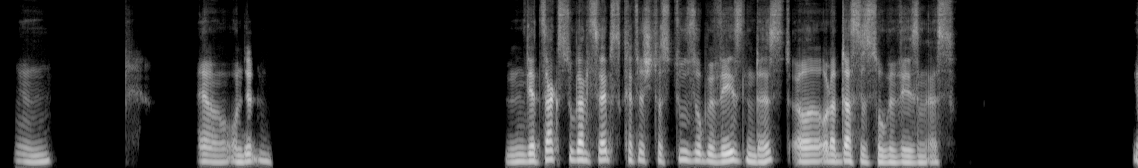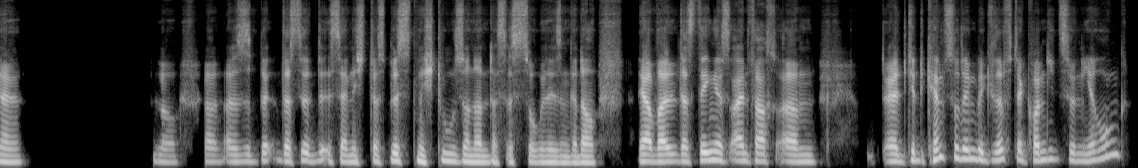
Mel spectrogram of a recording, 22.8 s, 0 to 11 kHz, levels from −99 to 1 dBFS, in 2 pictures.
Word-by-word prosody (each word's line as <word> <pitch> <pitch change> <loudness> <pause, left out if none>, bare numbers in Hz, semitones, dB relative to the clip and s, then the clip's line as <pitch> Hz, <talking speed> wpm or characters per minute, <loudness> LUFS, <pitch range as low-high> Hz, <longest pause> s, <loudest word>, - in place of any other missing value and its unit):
Mhm. 135 0 -6 1.5
Ja, 140 -1 -1
und 130 0 -4
je 145 - +3 2.5
Mhm, 135 +2 -3
jetzt 145 +1 +2
sagst 180 0 +3
du 170 - -3
ganz 165 -4 +4
selbstkritisch, 165 -1 0
dass 150 -6 -6
du 175 -2 -3
so 155 -1 -1
gewesen 145 +1 +2
bist, 145 +7 -2
äh, - - -12
oder 135 +1 +2
dass 140 0 +3
es 120 -4 -2
so 125 -2 0
gewesen 120 -1 -1
ist. 60 - -6 1.8
Ja, 135 -2 +3
ja. 125 0 -2 1.3
Genau. 125 -2 -7 0.3
Ähm, 130 -1 -5
also 135 0 -2
be 150 +4 -3
das, 145 0 0
äh, 155 -2 +2
d 155 +6 -3
ist 145 -5 -4
ja 135 - +2
nicht, 130 +1 -2
das 135 -4 -1
bist 145 0 0
nicht 130 -3 +2
du, 150 -3 +1
sondern 125 -3 +2
das 120 -3 -3
ist 130 -3 -2
so 120 - -2
gewesen, 120 -1 0
genau. 120 -1 +2 0.4
Ja, 135 -1 +6
weil 140 +1 +6
das 135 -3 +1
Ding 160 +2 +5
ist 155 -3 +2
einfach, 145 -2 +2
ähm, 135 -1 +1 0.7
äh, 140 -1 +5
d 140 +5 -1
d 150 - -6
kennst 195 +8 +2
du - - +3
den 190 -1 +2
Begriff 170 +2 0
der 165 -3 -1
Konditionierung? 170 - -2
140 Hz, 160 wpm, -24 LUFS, 130-155 Hz, 2.5 s, Ja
